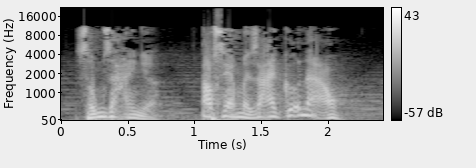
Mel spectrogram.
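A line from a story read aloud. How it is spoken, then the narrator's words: Furious shout. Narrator (Vietnamese): Nó điên tiết, nó hét lên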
